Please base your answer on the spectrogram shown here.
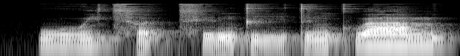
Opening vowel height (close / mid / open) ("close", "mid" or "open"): close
